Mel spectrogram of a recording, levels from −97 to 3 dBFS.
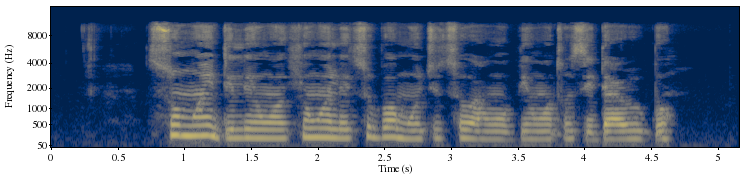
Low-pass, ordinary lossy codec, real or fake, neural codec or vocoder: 10.8 kHz; AAC, 64 kbps; real; none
